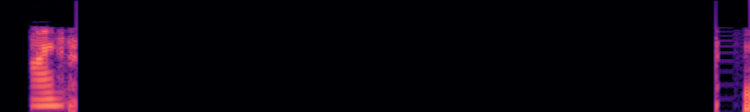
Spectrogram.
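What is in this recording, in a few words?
Police Southwest District Disp, radio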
